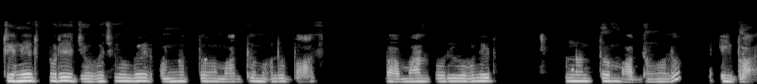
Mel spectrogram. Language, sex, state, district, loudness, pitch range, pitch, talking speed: Bengali, male, West Bengal, Dakshin Dinajpur, -19 LUFS, 130-150 Hz, 145 Hz, 135 wpm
